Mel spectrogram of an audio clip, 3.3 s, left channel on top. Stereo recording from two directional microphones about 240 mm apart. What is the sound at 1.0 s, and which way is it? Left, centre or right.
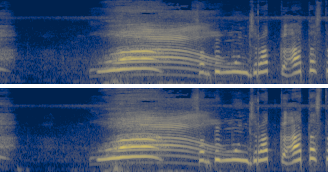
Speech, centre.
